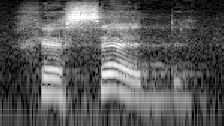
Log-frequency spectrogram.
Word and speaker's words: Chesed: This is how they are pronounced. These 9 Sefirot emanate from Keter. Chokhmah, wisdom. Binah, understanding. Chesed, love.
